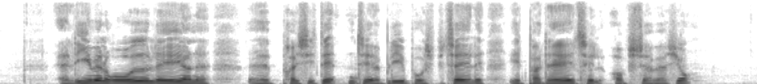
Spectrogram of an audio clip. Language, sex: Danish, male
